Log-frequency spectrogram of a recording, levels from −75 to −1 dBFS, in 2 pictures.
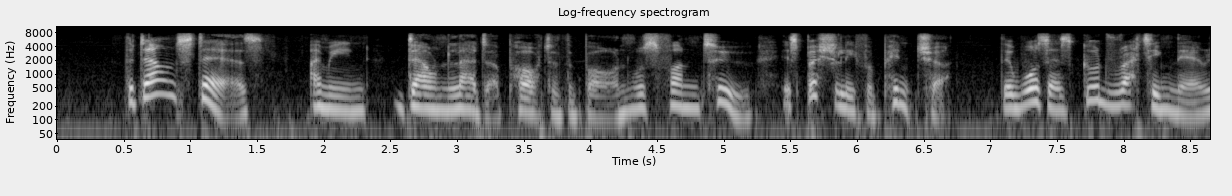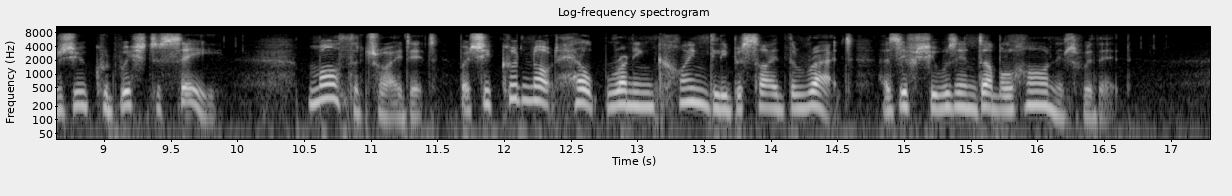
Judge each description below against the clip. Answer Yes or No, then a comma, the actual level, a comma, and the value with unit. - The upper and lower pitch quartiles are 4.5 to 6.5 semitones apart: Yes, average, 4.9 semitones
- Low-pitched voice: No, medium, 185 Hz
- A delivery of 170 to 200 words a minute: Yes, average, 175 wpm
